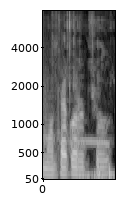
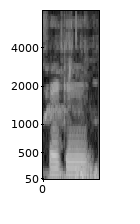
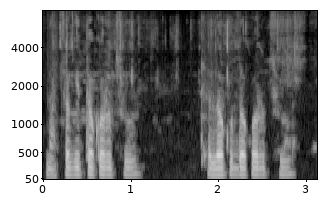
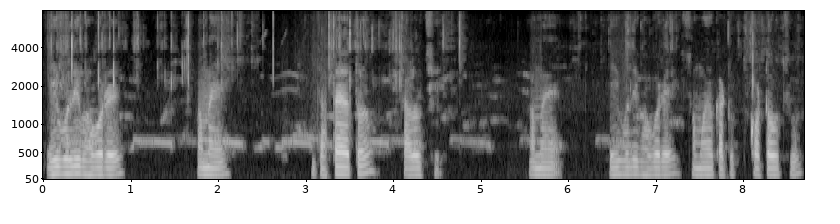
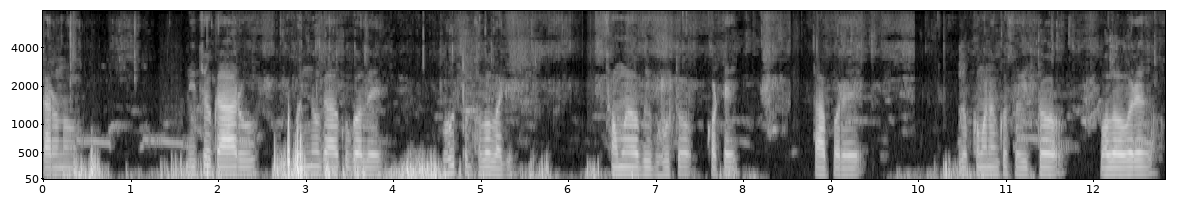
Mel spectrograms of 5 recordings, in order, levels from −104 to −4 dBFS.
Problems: constant background noise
